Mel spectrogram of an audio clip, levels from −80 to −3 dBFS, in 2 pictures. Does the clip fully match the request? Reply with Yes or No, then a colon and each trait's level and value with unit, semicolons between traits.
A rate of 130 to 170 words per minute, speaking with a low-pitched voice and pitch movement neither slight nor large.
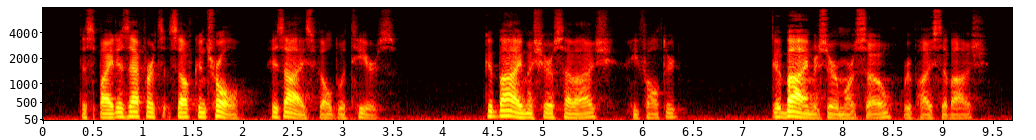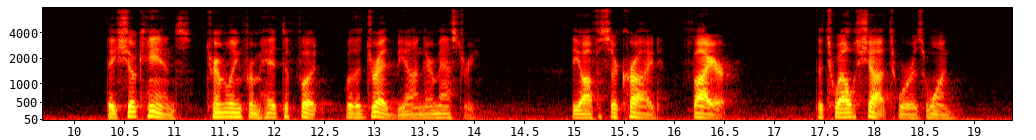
Yes: average, 145 wpm; low, 100 Hz; average, 3.7 semitones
